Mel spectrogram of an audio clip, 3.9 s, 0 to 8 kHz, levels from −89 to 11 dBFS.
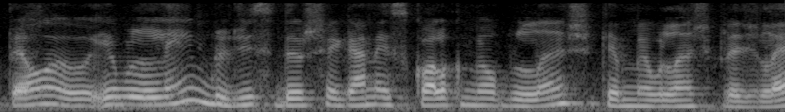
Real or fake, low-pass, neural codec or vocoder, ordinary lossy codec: fake; 7.2 kHz; codec, 16 kHz, 6 kbps, DAC; AAC, 48 kbps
